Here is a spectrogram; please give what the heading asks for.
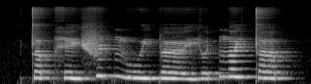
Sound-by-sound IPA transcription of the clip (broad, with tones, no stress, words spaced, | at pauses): t̪ɐ˨˥p̚ he˨˩jfɪ˥k̚ n̪uː˨j pœː˨˩jɵ˨˥t̚ŋɐ˥j t̪ɐ˧p̚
